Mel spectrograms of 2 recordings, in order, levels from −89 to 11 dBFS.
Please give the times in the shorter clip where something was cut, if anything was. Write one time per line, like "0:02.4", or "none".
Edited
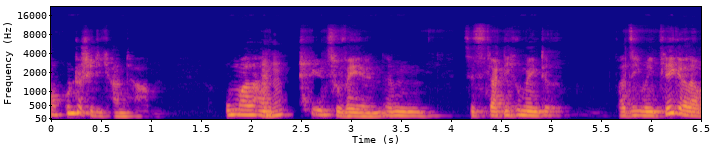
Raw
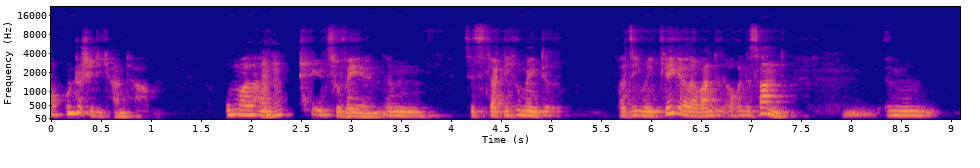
none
